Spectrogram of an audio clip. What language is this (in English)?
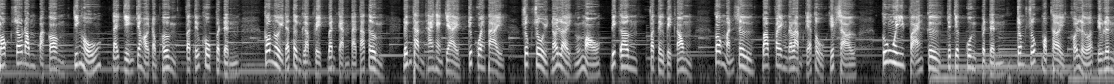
Vietnamese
